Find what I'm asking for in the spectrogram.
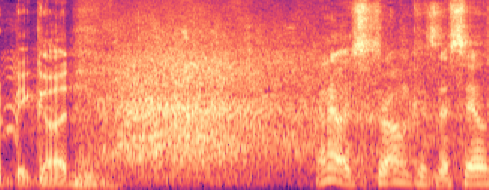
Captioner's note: audience laughs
